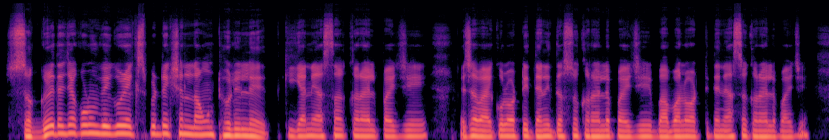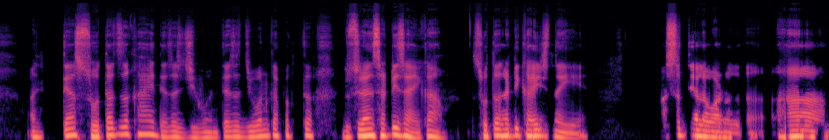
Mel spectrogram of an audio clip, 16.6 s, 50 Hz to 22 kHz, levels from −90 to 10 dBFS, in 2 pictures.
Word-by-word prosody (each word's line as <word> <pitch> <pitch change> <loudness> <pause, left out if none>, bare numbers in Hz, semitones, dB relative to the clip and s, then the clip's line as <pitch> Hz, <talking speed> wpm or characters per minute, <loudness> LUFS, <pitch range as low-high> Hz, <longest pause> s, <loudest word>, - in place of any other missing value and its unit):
सगळे 135 +8 +2
त्याच्याकडून 195 +1 +1
वेगवेगळे 185 +1 +3
एक्सपेक्टेशन 180 +3 -2
लावून 165 0 +1
ठेवलेले 145 -2 +3
आहेत 110 -6 -1 0.2
की 135 -4 -6
याने 135 +1 0
असं 135 +2 -2
करायला 130 -2 -1
पाहिजे, 130 +1 -3 0.4
त्याच्या 135 +3 0
बायकोला 130 +2 +1
वाटते 135 +1 0
की 120 - -5
त्यांनी 130 0 +1
तसं 130 +1 -2
करायला 130 0 +1
पाहिजे, 125 +1 -1
बाबाला 125 +1 0
वाटतं 125 0 -5
त्याने 130 -1 -1
असं 130 +2 -2
करायला 125 -1 -1
पाहिजे 120 +5 -5 0.6
आणि 115 -1 -1 0.2
त्या 150 +1 +4
स्वतःचं 155 +5 +1
काय 170 0 -1
आहे 170 - +1
त्याचं 120 0 -2
जीवन? 105 0 -4
त्याचं 120 -1 -2
जीवन 125 +4 0
काय, 140 0 -1
फक्त 140 +2 -5 0.4
दुसऱ्यांसाठीचं 140 +4 +5
आहे 100 -6 +2
का? 130 -3 +2 0.4
स्वतःसाठी 140 +3 +3
काहीचं 135 -1 +3
नाहीये. 95 -4 -2 0.8
असं 150 - +2
त्याला 135 -2 +5
वाटत 110 -2 0
होतं. 95 - -13 0.2
हां. 130 0 +4
130 Hz, 175 wpm, -20 LUFS, 125-145 Hz, 0.8 s, दुसऱ्यांसाठीचं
